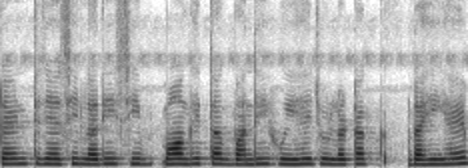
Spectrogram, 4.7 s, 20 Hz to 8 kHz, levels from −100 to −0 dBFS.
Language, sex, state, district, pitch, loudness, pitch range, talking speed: Hindi, female, Uttar Pradesh, Hamirpur, 245 Hz, -19 LUFS, 235-245 Hz, 140 wpm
